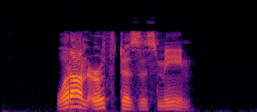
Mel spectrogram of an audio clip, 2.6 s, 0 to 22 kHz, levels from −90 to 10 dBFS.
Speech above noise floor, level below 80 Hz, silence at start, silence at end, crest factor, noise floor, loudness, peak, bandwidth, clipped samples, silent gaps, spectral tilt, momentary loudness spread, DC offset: 56 dB; -64 dBFS; 0.6 s; 0.7 s; 20 dB; -76 dBFS; -21 LUFS; -4 dBFS; 10 kHz; under 0.1%; none; -3 dB/octave; 12 LU; under 0.1%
